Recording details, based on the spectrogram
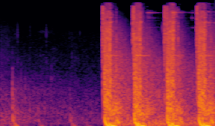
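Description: Gunfire in PUBG, a few faint distant pops followed by four loud, close bursts of automatic fire spaced roughly evenly apart.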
